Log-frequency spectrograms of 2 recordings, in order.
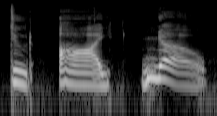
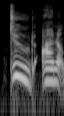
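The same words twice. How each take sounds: First: "Dude, I know" with each word slowly drawn out; slow, weighty "Dude, I know"; emphatic agreement. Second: Said in the usual way. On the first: Retold or imitated. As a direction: stretch "I" and "know" very long. Repeats the reply with heavy emphasis.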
